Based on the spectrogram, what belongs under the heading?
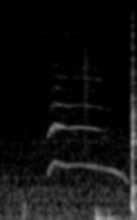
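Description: A cat lets out a single drawn-out meow, moderately quiet, ending with a soft bump or shuffle; no one speaks.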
